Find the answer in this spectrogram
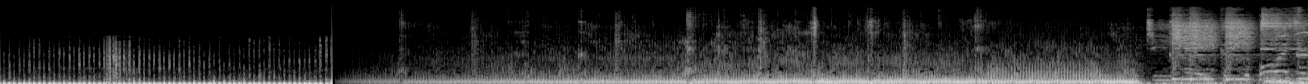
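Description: Bass-heavy electronic music played loud through a pair of Sundown ZV4 12-inch subwoofers, with very deep bass dominating. About three seconds in the sound cuts out and fades back up with sustained low bass notes. It switches to a hip-hop track just before the end.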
